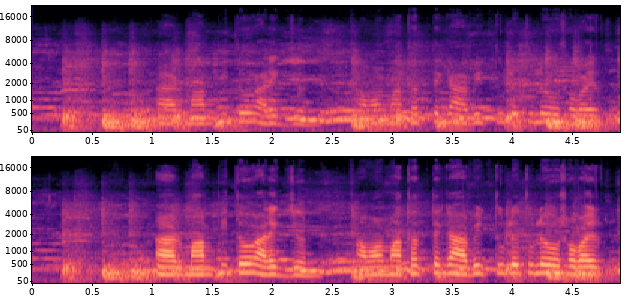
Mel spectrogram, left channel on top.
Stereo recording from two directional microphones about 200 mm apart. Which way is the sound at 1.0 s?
35° right (ahead or behind).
